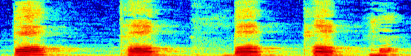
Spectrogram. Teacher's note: प, फ, ब, फ, म दोनों होंठ मिलाकर बोले जा सकते हैं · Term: ओष्ठांग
